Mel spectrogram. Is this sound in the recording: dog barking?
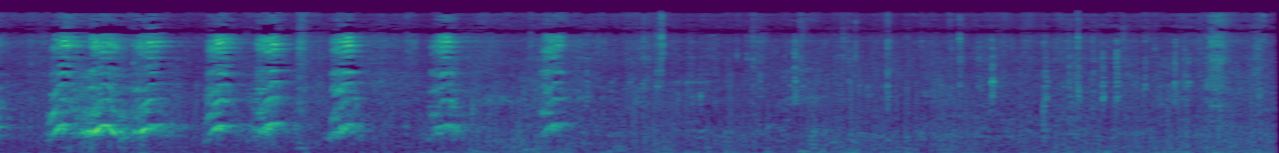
yes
